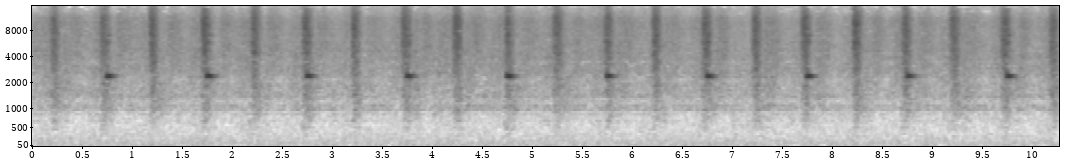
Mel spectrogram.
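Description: Wire drum brushes swept in circles on a coated drumhead, a continuous swishing with about two strokes a second, in time with a metronome beeping once a second. The brushes are played at double time against the beat, rubbed so each stroke is heard as a sound with length rather than a point.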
